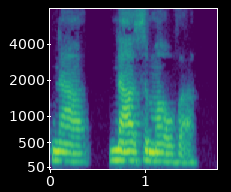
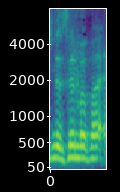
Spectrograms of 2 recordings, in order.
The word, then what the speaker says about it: Nazimova: We have to learn from these women like Nazimova. Thank you for not correcting me. I mispronounced her name. – That's okay. It's Nazimova, and everybody does.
